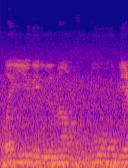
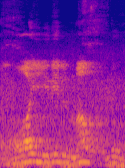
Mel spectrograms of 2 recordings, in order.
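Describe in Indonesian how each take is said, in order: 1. Konsonannya diucapkan dengan tenaga yang biasa dan santai. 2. Konsonannya ditekan dengan tenaga yang berlebihan. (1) "kita akan baca macam biasa" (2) "menekan macam ni"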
